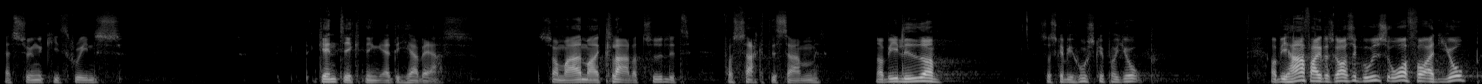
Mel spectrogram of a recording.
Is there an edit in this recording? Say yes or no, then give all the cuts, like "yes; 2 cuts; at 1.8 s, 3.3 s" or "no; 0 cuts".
yes; 1 cut; at 8.7 s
